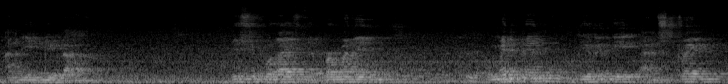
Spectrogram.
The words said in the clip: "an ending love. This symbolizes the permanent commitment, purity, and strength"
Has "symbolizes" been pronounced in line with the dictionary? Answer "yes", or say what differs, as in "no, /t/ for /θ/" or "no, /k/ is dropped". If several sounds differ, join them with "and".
no, /m/ is dropped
